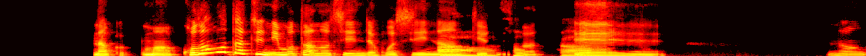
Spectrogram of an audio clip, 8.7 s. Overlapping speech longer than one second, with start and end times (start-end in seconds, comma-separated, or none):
4.4-6.1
